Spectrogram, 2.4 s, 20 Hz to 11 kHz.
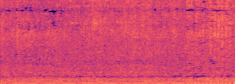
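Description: Westwood S1300 ride-on mower's engine running steadily as it drives, a loud, even drone heard close up from the driver's seat.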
